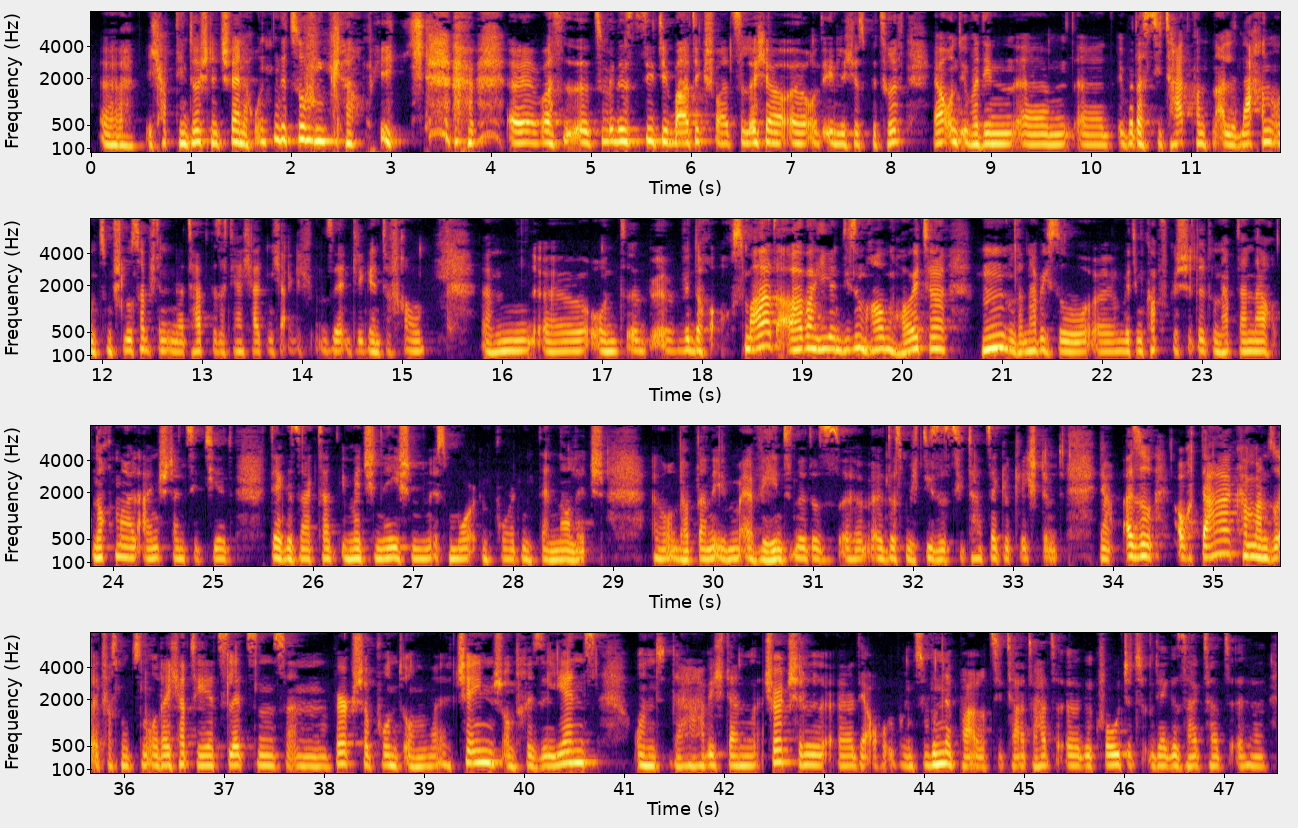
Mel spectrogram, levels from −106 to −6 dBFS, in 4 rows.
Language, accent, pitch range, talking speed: German, German, 160-185 Hz, 175 wpm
